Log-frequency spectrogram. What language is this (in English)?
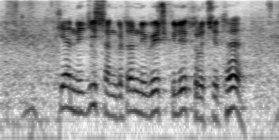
Hindi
